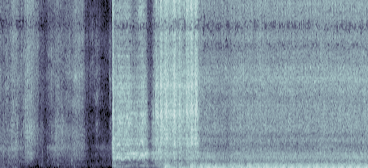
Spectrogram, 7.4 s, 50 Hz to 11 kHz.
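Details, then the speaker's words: 1981 Cutlass with a 403 V8, first start in 2–3 years: cranks, catches and settles into a lumpy idle on fuel poured down the neck, then runs out of fuel. Fuel starvation; the fuel pump is not picking up fuel. "Alright, so we ran out of fuel again. We're going to try a couple more times and see if we can get this fuel pump to pick up."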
